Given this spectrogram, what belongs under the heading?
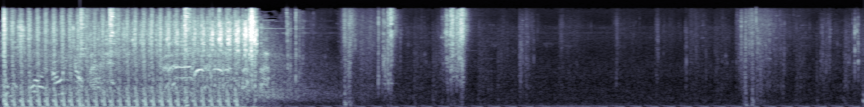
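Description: Automatic weapon fire in Apex Legends Mobile rattles in a fast, steady, loud burst for about three seconds, then gives way to scattered single shots, footsteps and quieter in-game sounds.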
